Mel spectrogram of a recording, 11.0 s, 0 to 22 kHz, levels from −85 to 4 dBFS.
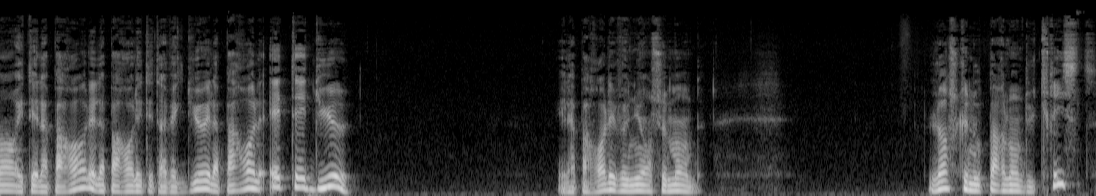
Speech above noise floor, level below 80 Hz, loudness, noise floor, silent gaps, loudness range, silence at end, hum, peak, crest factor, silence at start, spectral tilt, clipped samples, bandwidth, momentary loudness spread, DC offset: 40 dB; -52 dBFS; -19 LUFS; -57 dBFS; none; 5 LU; 0.05 s; none; -4 dBFS; 16 dB; 0 s; -7 dB/octave; under 0.1%; 15 kHz; 7 LU; under 0.1%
